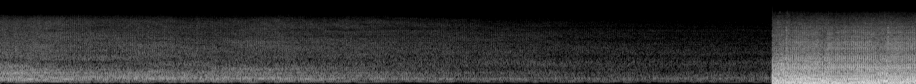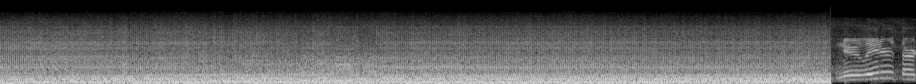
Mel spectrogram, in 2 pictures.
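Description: Sr. Champ 425-class kart engines pass and fade away over the first several seconds. Then, heard close up from the onboard camera, one kart's single-cylinder engine runs loud and steady at racing speed for about ten seconds, cutting off suddenly near the end.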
